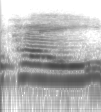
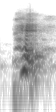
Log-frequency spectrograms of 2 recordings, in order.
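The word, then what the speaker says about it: phaṭ: of the mantra pair phet that's like um expelling all the negativities so you don't say pay but you say pe so that all of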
